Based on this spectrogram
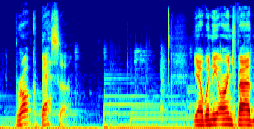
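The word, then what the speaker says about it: Boeser: b o e s e r that's that's pronounced Bessa Brock Bessa yeah when the orange bad name used to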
